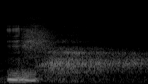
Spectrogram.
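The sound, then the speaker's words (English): A person deliberately blows a breath out through cupped hands, fairly loud, starting with a short voiced catch and then a steady, airy rush lasting over a second, jokingly called a corona breath. “That's my corona breath.”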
